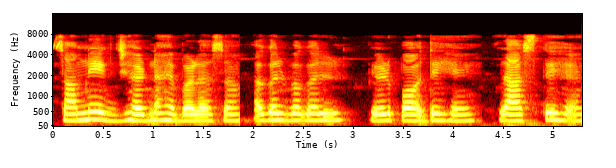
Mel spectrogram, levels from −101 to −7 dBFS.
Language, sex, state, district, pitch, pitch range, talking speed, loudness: Hindi, female, Bihar, Kishanganj, 215 Hz, 205-225 Hz, 125 wpm, -17 LUFS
